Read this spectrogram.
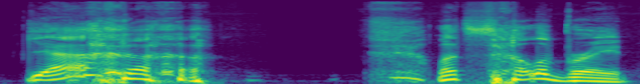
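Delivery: high-pitched, laughing mock celebration; acted giddy agreement; laughing cheer. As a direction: cheer along through giggles. Playing along with relieved friend.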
